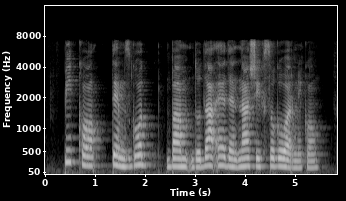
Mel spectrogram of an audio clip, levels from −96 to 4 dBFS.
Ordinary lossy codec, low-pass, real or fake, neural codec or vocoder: none; 7.2 kHz; real; none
